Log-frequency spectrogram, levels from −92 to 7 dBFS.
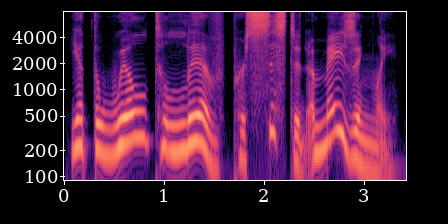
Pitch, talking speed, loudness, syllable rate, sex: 200 Hz, 125 wpm, -19 LUFS, 3.7 syllables/s, female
